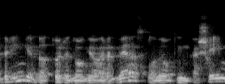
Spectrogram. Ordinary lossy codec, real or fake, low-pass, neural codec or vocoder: Opus, 32 kbps; fake; 10.8 kHz; vocoder, 44.1 kHz, 128 mel bands every 512 samples, BigVGAN v2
